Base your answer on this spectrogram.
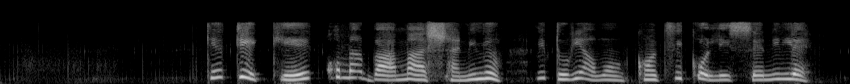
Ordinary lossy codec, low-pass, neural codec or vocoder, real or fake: AAC, 48 kbps; 7.2 kHz; codec, 16 kHz, 1 kbps, X-Codec, HuBERT features, trained on balanced general audio; fake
